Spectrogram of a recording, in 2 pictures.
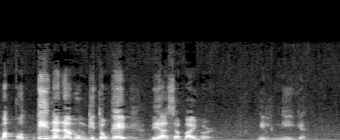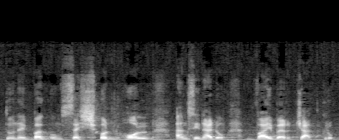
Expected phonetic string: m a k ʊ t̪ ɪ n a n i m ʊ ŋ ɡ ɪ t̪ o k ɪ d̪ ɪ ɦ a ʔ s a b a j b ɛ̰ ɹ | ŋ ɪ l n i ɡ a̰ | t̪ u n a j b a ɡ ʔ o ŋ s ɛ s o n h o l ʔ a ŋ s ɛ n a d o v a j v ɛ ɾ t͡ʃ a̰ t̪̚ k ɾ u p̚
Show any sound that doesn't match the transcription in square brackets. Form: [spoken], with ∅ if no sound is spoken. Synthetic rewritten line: m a k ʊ t̪ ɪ n a n [a] m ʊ ŋ ɡ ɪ t̪ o k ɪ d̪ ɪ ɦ a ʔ s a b a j b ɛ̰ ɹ | ŋ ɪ l [ŋ] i ɡ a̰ | t̪ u n a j b a ɡ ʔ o ŋ s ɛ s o n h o l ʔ a ŋ s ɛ n a d o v a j [b] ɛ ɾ t͡ʃ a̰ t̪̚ k ɾ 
